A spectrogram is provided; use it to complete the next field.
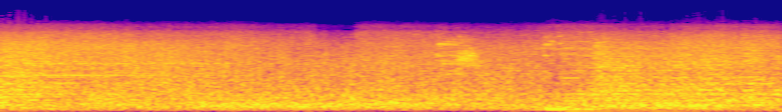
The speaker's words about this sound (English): The mini-sub is buffeted backwards into another mine, which explodes, destroying the sub and cracking the hull of the Sea View.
